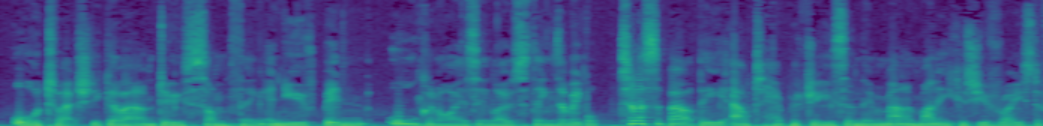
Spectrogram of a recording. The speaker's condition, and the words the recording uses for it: No condition.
